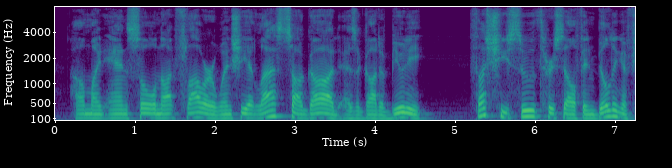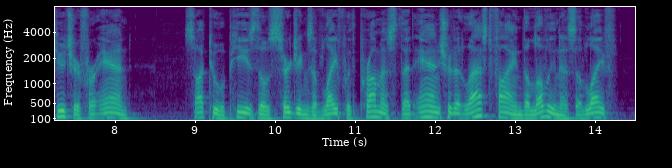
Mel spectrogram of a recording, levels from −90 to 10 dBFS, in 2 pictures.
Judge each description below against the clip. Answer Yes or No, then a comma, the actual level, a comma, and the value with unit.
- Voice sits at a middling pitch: No, low, 115 Hz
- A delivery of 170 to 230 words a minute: Yes, average, 190 wpm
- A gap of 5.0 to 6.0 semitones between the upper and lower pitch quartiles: No, average, 3.7 semitones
